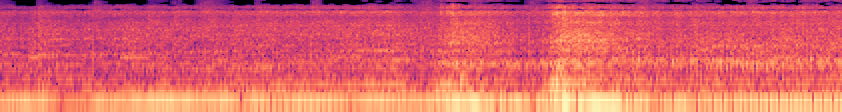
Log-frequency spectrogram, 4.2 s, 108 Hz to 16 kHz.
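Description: Kawasaki Z900's inline-four engine running at low revs as the motorcycle pulls away, swelling briefly with a short rise and fall in pitch between two and three seconds in.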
